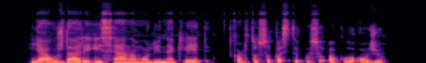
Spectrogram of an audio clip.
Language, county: Lithuanian, Vilnius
